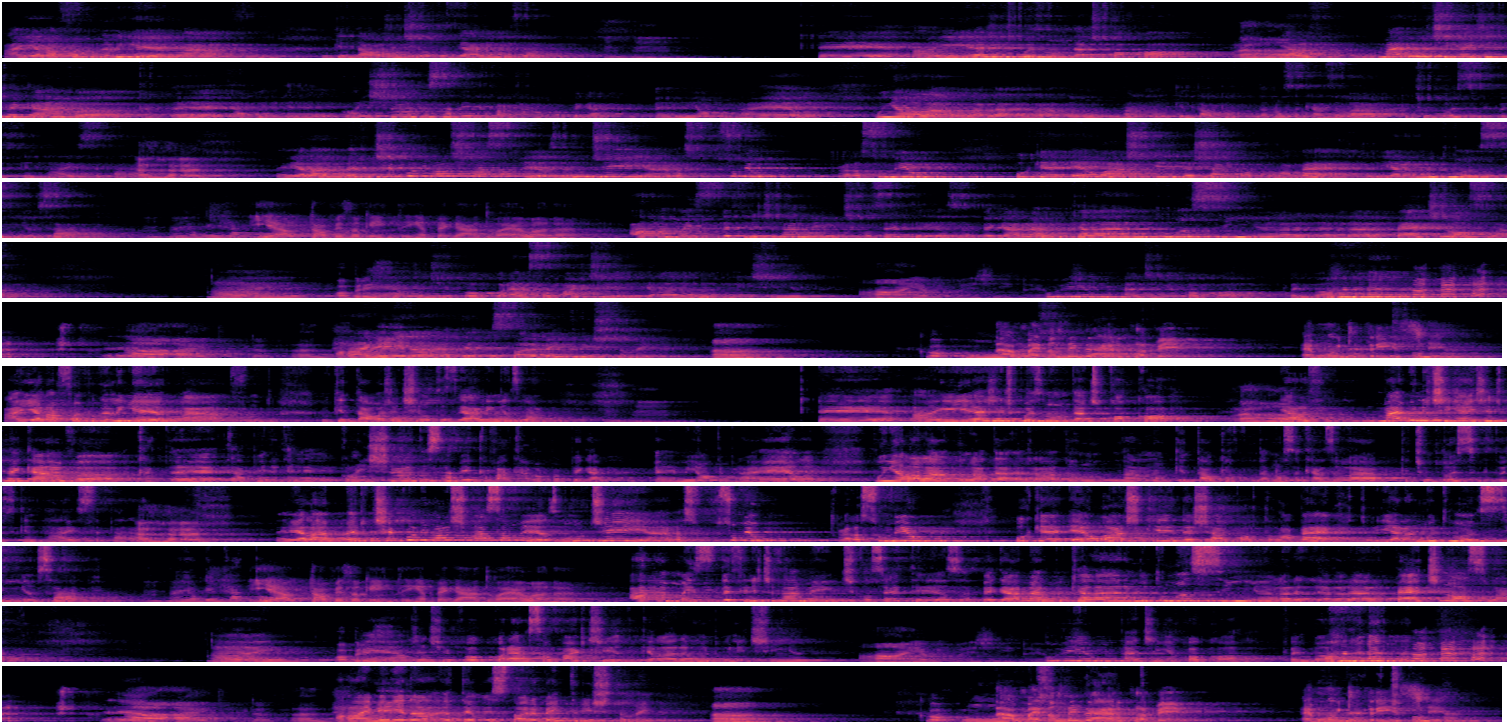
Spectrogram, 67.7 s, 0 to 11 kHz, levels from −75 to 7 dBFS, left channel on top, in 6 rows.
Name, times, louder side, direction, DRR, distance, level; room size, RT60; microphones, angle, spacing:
voice 1, 0.0-4.1 4.5-4.6 6.1-8.9 9.6-9.8 10.2-15.8 16.2-23.7 24.6-28.4 28.8-34.6 35.1-35.9 38.6-45.2 46.7-47.3 47.8-51.2 53.0-54.5 54.8-55.7 57.2-57.6 58.9-61.4 63.6-64.8 66.2-66.7 67.0-67.4, right 1 dB, 70° right, 3 dB, 3.7 m, -27 dB
voice 2, 4.5-5.1 9.2-9.8 23.6-24.1 34.9-38.3 46.7-47.0 47.6-48.3 51.6-53.2 55.1-55.2 55.7-56.5 56.8-59.5 61.7-62.2 63.4-65.4 66.2-67.3, right 1 dB, 10° right, 6 dB, 1.2 m, -31 dB
28.0 x 23.5 x 8.9 m, 2.1 s
head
